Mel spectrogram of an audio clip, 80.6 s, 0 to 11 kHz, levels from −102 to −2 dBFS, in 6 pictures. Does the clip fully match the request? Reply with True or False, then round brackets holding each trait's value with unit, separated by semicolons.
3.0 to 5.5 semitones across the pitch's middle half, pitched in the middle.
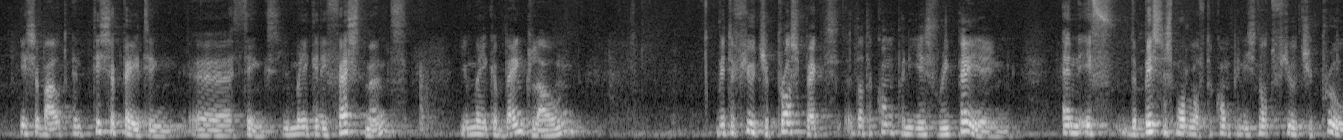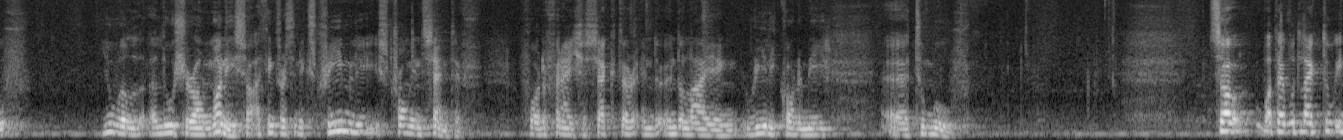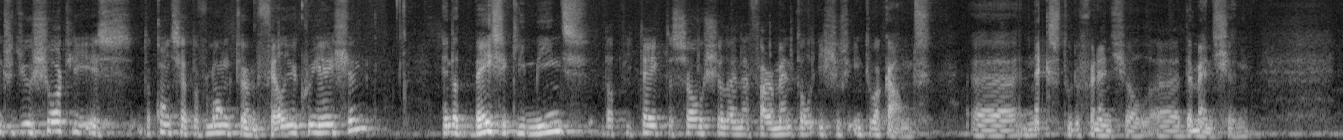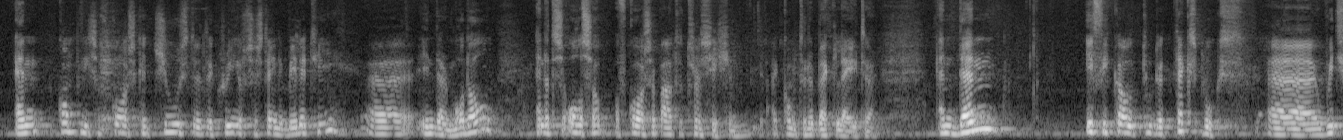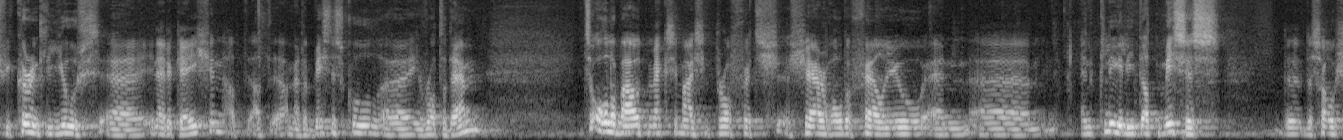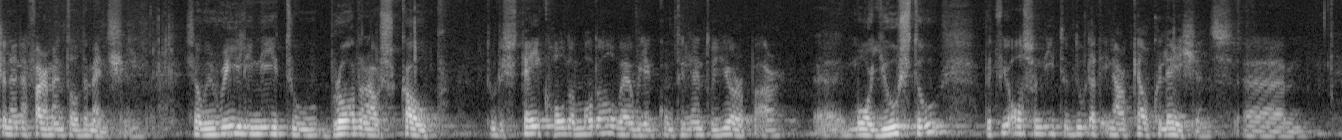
True (3.3 semitones; 160 Hz)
